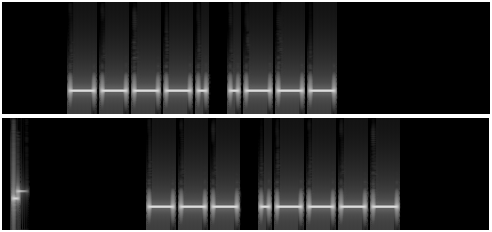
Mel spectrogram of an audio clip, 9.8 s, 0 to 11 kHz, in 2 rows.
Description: Morse code, heard as a keyed tone, about 15 wpm, 700 Hz. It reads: 9 J O 1
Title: Single-Letter Single-Number 15wpm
